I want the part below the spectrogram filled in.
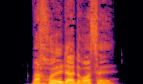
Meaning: fieldfare (Turdus pilaris)
- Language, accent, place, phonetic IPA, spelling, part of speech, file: German, Germany, Berlin, [vaˈxɔldɐˌdʁɔsl̩], Wacholderdrossel, noun, De-Wacholderdrossel.ogg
